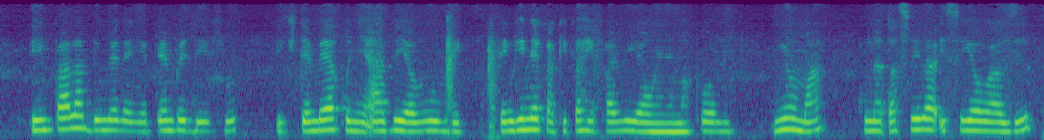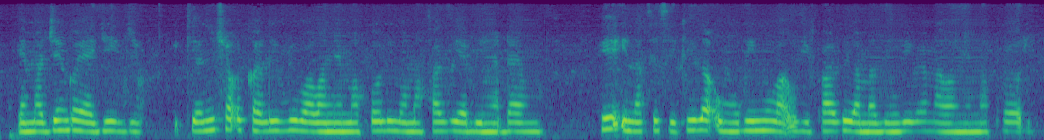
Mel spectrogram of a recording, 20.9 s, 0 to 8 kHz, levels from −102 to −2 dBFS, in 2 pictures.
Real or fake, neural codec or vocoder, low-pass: fake; codec, 24 kHz, 0.9 kbps, WavTokenizer, medium speech release version 2; 7.2 kHz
